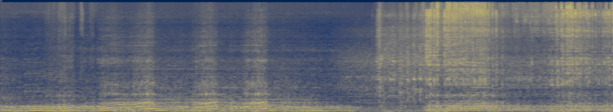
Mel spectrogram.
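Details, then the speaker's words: Drift car engine after overheating: rough, lumpy revving with an uneven pulse and stumbling note as it drops back. Owner suspects blown head gasket or rings; engine done. "We have a messed up head gasket or rings or something. She's done."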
